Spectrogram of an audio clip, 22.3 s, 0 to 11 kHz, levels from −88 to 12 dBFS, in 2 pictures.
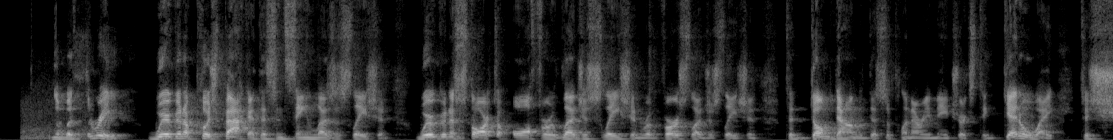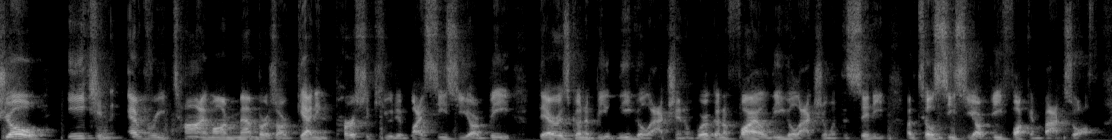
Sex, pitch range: male, 115-160 Hz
